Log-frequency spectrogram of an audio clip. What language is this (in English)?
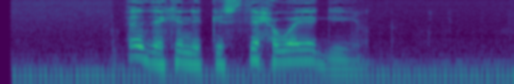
Kabyle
